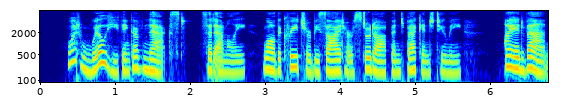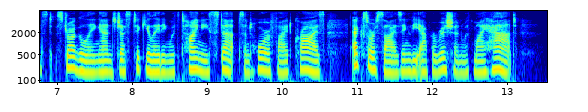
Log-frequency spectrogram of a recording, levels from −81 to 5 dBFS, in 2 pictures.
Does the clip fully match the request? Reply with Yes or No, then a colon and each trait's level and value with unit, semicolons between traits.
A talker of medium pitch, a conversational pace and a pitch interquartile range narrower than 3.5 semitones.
Yes: medium, 180 Hz; average, 160 wpm; average, 3.1 semitones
